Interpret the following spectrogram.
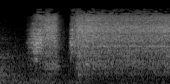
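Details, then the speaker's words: Subaru Outback with code P0065 (secondary air injection performance): shop air blown through disconnected secondary air hoses with one side plugged gives a brief hiss then strong, steady unbroken air rush; lines are clear, no blockages. "so I don't have any blockages in any of my lines"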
